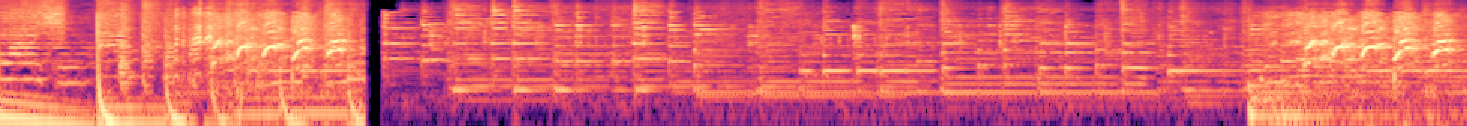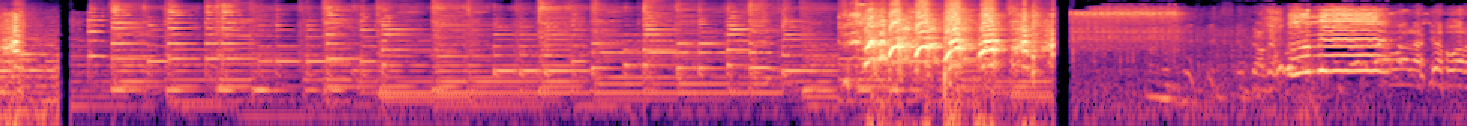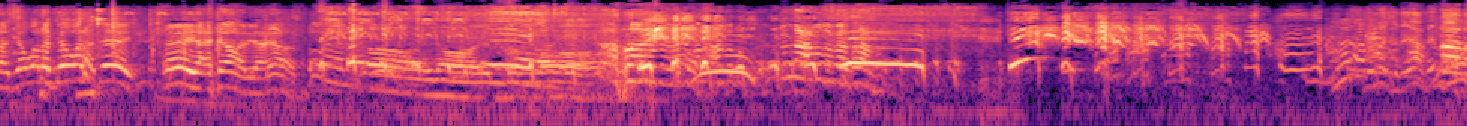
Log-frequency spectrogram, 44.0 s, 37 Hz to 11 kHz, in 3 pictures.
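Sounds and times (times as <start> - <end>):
men laughing hard: 1.6 - 3.7, 8.5 - 10.0, 12.5 - 15.3, 23.1 - 25.3, 31.3 - 44.0
person laughing in high whoops: 32.5 - 40.0.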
